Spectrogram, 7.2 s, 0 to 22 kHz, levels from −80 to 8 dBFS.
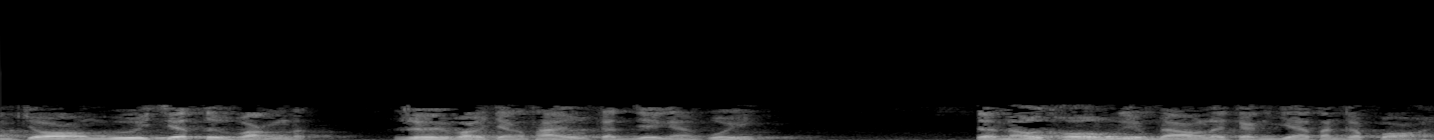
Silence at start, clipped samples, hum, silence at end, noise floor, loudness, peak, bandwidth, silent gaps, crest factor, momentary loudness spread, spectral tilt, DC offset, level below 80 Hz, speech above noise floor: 0 s; under 0.1%; none; 0 s; -61 dBFS; -25 LUFS; -8 dBFS; 5.8 kHz; none; 16 dB; 9 LU; -11 dB/octave; under 0.1%; -52 dBFS; 37 dB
